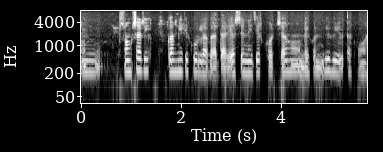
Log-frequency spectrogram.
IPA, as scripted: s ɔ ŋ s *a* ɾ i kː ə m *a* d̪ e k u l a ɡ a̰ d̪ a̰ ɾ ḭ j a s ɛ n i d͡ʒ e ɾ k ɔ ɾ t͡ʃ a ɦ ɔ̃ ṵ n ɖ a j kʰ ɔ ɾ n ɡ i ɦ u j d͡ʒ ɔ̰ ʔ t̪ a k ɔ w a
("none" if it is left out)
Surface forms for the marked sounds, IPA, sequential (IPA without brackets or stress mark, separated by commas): a, i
